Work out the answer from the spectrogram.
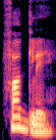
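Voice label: "fugly", British English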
